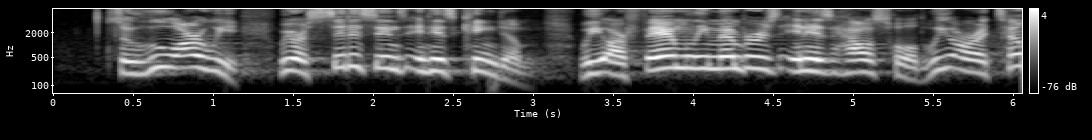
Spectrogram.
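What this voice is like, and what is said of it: Usual voice. Nothing is said of it.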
